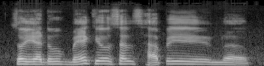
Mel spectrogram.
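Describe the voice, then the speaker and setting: A man is speaking. He talks with a Telugu accent. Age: 70s. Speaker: university chairman. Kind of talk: motivational speech.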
